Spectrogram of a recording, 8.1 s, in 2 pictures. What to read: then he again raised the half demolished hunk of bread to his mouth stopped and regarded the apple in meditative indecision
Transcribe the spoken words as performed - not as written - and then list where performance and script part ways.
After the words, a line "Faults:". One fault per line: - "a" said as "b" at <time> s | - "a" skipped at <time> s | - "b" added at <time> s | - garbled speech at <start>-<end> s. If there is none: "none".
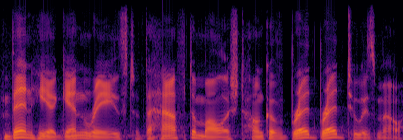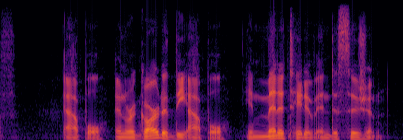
then he again raised the half demolished hunk of bread bread to his mouth apple and regarded the apple in meditative indecision
Faults:
- "bread" added at 3.2 s
- "stopped" said as "apple" at 4.7 s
